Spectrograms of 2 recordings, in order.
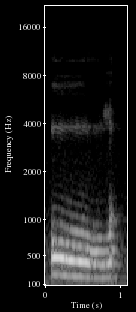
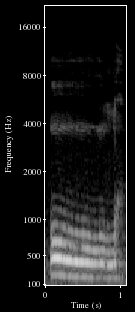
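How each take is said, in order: First: The vowel is an 'or' sound, like awe. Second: The same.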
